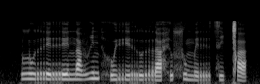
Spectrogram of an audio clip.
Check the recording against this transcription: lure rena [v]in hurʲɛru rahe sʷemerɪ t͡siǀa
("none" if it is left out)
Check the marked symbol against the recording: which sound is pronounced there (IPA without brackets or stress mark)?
v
